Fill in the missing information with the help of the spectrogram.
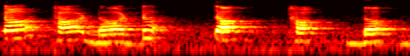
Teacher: એટલે તમારી જીભના ટેરવાનો નીચેનો ભાગ તળ, જીહ્વાગ્ર તલ જ્યારે તાળવાના મધ્ય ભાગને સ્પર્શે ત્યારે ઉત્પન્ન થતા વ્યંજનોને મૂર્ધન્ય વ્યંજન કહેવાય.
